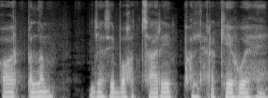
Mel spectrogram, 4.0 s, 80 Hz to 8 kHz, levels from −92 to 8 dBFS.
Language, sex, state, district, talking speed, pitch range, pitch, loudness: Hindi, male, Himachal Pradesh, Shimla, 135 wpm, 95-105 Hz, 100 Hz, -17 LUFS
